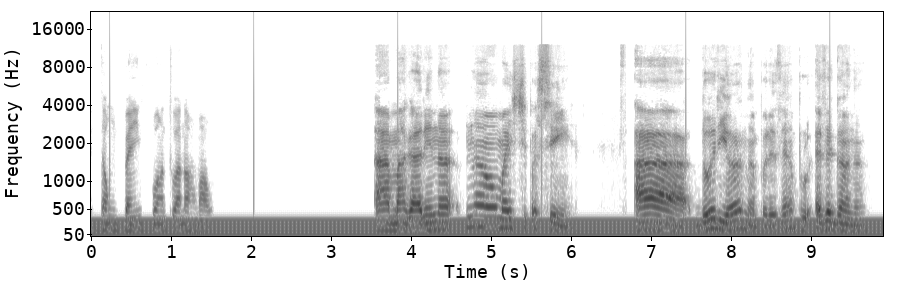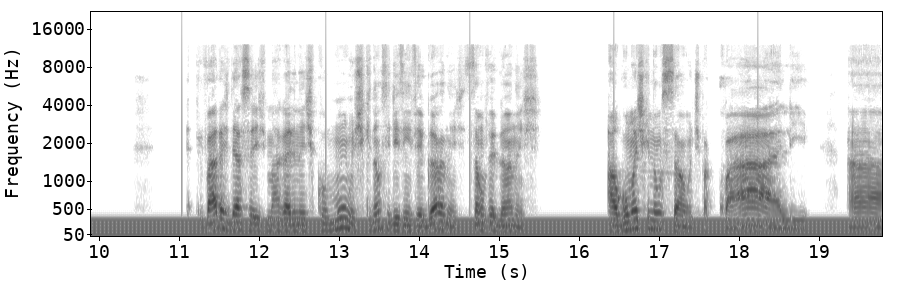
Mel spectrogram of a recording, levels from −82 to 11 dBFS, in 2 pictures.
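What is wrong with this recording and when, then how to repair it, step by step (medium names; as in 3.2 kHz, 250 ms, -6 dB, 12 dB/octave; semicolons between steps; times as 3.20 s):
hum 60 Hz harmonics 5 -27 dBFS
tick 33 1/3 rpm -8 dBFS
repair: de-click; de-hum 60 Hz, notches 5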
